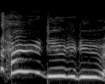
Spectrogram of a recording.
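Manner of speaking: sounds like a leprechaun. Imitating how another player just sounded, like a leprechaun. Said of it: "You sounded like".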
